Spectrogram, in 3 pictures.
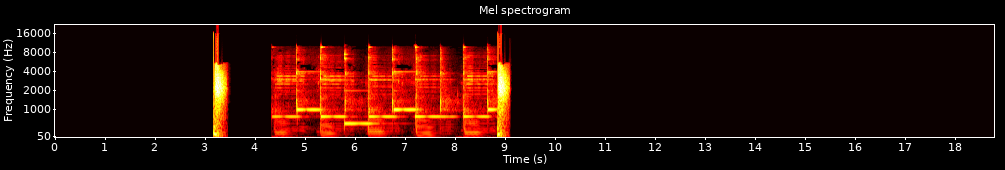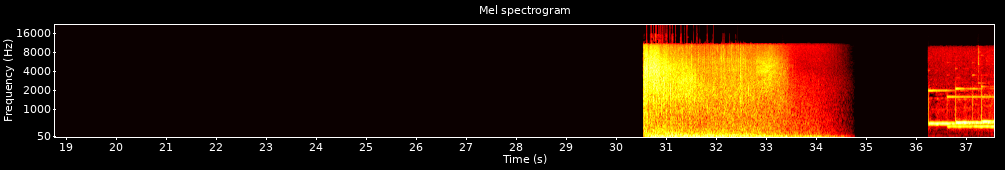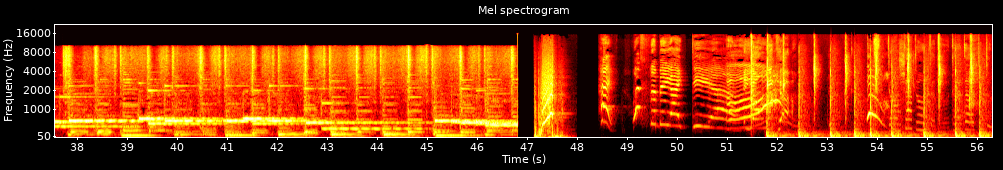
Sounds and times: Vibraphone: 4.4 - 8.8, 36.2 - 43.4.

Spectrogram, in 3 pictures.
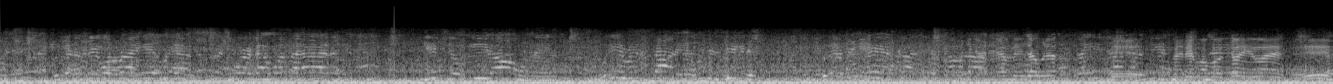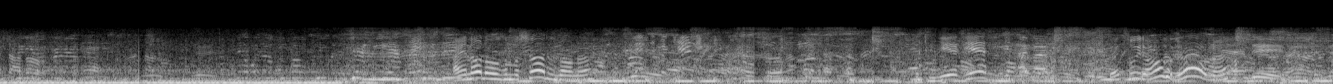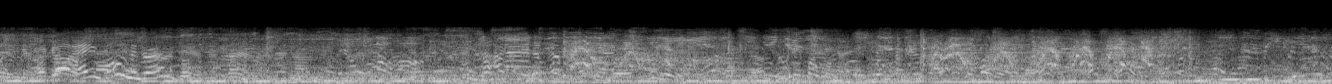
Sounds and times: Music: 0.0 - 39.9
Speech: 0.0 - 39.9.

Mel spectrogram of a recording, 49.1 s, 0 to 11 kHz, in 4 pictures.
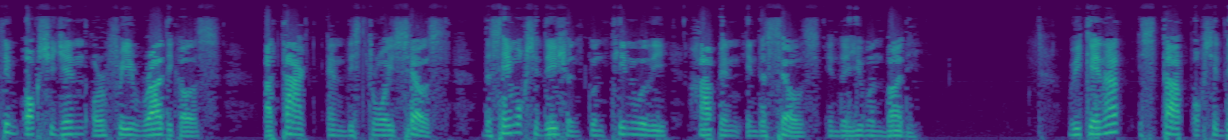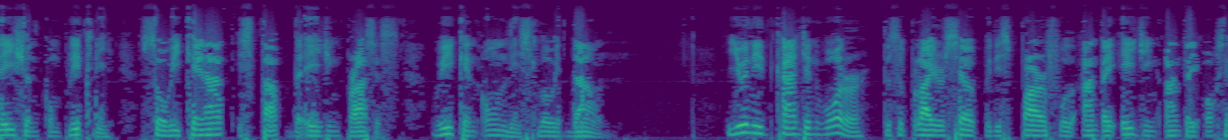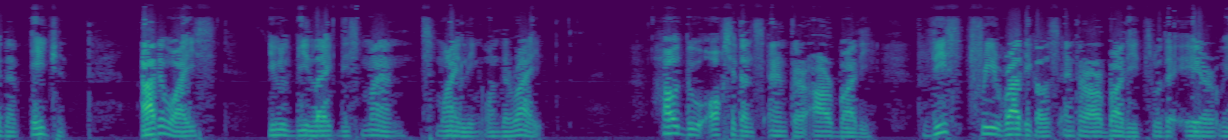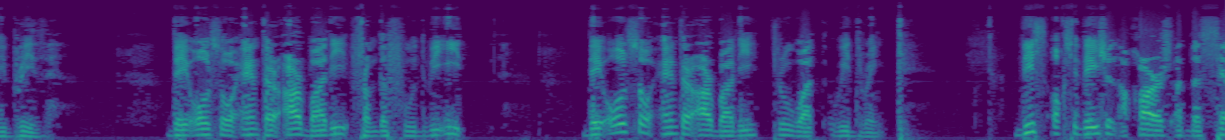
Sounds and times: Speech: 0.0 - 9.2, 10.7 - 18.4, 19.6 - 25.2, 26.0 - 30.0, 31.1 - 37.5, 38.6 - 41.5, 42.7 - 46.0, 47.0 - 49.0.

